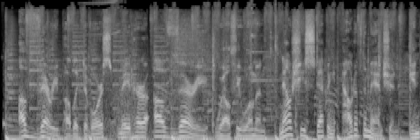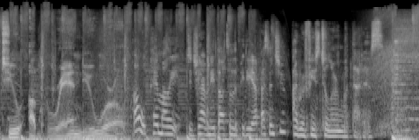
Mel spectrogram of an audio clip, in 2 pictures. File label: Droll Ironic Wry; Loot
